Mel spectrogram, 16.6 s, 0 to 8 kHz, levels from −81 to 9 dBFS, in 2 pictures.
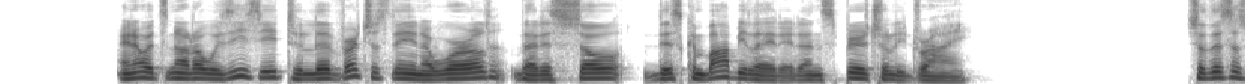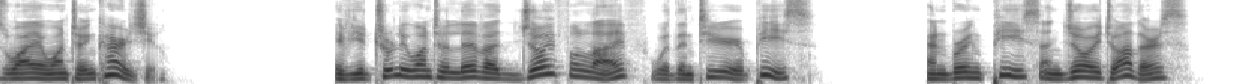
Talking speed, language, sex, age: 170 wpm, English, male, 50-69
